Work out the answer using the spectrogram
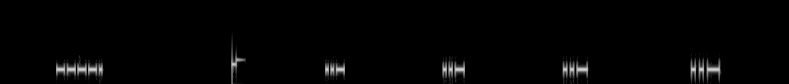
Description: Morse code, heard as a keyed tone, about 41 wpm, spaced as for 8 wpm, 700 Hz. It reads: 9 UUUU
